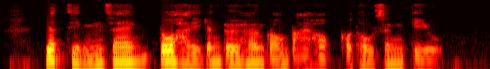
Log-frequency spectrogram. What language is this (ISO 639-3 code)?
yue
